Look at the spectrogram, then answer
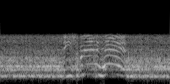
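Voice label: English aircraft destroyed mood med; speech; War Thunder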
